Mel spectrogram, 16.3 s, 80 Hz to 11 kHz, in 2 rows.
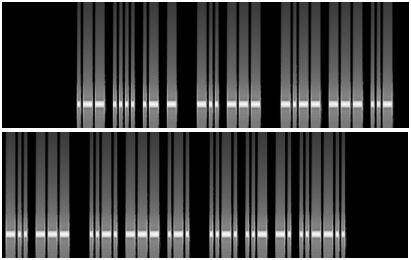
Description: Morse code, heard as a keyed tone, about 20 wpm, 700 Hz. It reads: WHAT DO YOU DO FOR FUN?
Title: Sentences with 4-Word Phrases - Spoken Beginning - 20wpm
